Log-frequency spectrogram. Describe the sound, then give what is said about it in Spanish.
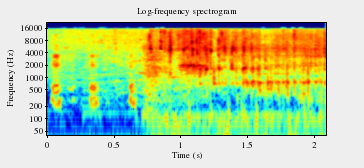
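A few light clinks, then a drink is poured steadily into a glass, a continuous splashing gurgle that lasts until the end. “Es más, dame una copita esa, dame una copita.”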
